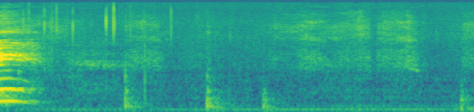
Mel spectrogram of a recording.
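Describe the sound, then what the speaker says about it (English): A marker scratching out a few short strokes on a board in a quiet room, faint separate squeaks spaced apart after a brief voice at the start. "I'm going to get my marker and I'm going to write that today is Friday"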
